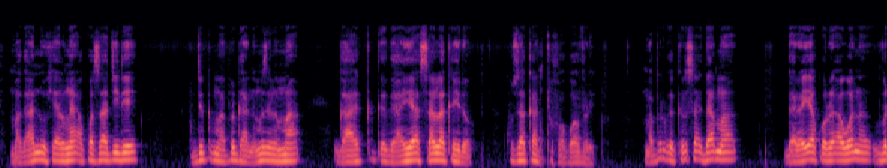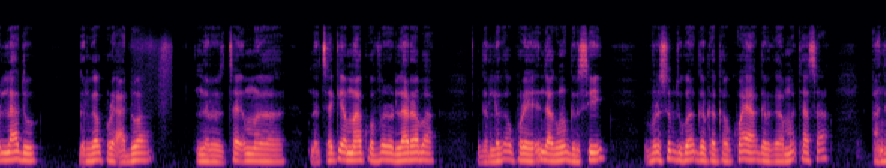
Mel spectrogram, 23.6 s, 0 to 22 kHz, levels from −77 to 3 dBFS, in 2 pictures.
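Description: No technical faults are audible anywhere in the audio.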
